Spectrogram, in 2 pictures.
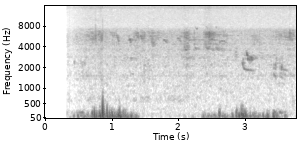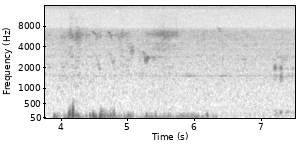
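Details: Newborn lamb at an elephant camp in Mae Chai, Phayao, giving low, rough bleats in bursts near the start and again between roughly two and six seconds, with steady low rumbling background noise throughout.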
